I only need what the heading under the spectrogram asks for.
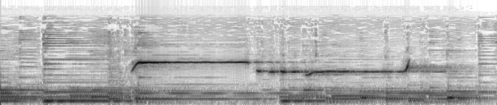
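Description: A song with a clear, sustained whistled melody gliding over a steady low accompaniment of harmonic instruments, playing at moderate volume with no voices.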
